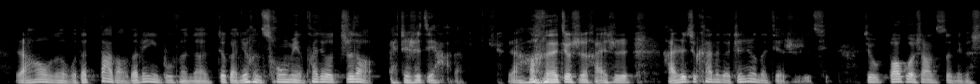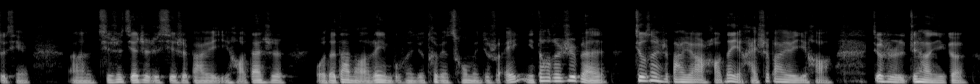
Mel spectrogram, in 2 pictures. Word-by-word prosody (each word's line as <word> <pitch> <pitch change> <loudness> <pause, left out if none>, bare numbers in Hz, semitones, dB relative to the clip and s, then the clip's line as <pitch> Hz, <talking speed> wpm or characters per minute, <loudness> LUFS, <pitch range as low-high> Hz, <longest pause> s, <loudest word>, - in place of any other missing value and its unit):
然 95 -1 0
后 110 -3 +1
呢， 85 - 0
我 80 +1 -4
的 - - +2
大 - - 0
脑 80 -2 -1
的 90 - +3
另 130 - +1
一 115 - +1
部 95 0 -3
分 90 -2 -3
呢， 80 -1 -1
就 105 - +4
感 90 -4 +2
觉 110 - +6
很 115 -4 +4
聪 115 +3 +1
明， 100 -4 +2
它 125 - +2
就 120 -3 +5
知 115 +4 +2
道， 120 -6 +3
哎， 95 - -7
这 95 - +1
是 100 +2 +3
假 85 - -3
的。 - - -16 0.4
然 90 - -2
后 115 +5 +7
呢， 105 - +10
就 120 +2 +7
是 105 -1 +2
还 90 -2 -1
是 100 +1 0 0.3
还 85 - +2
是 120 +3 +6
去 125 - -2
看 125 - 0
那 110 - 0
个 100 - 0
真 125 - 0
正 130 -2 +1
的 90 - -3
截 - - -5
止 - - -12
日 - - -12
期。 - - -18 0.3
就 110 -2 0
包 120 +4 +4
括 120 -2 +4
上 105 0 0
次 95 -1 -6
那 80 - -6
个 80 - -8
事 80 - -6
情， - - -9 0.4
呃， 80 -1 -6
其 100 +5 -5
实 115 - -1
截 100 -1 +2
止 100 -1 -1
日 90 - -4
期 90 +1 -3
是 85 -1 -3
八 80 -2 -4
月 80 -1 -2
1 85 +2 -7
号， 80 -3 -6
但 95 +3 0
是， 90 -1 -4 0.3
我 80 - -4
的 90 - +2
大 105 +3 +1
脑 85 -6 -2
的 75 - -4
另 100 +1 +4
一 - - 0
部 85 0 -7
分 80 -1 -7
就 85 - -6
特 - - -4
别 85 - -4
聪 90 +4 -6
明， 85 - -3
就 85 - -8
说： - - -9
“哎， - - 0
你 100 - -2
到 165 +10 0
了 155 - +1
日 175 +3 +3
本， 90 - 0 0.3
就 175 -2 +3
算 180 -2 +1
是 120 - -5
八 115 -1 0
月 110 - 0
2 100 0 0
号， 100 - -5
那 145 - +1
也 120 - 0
还 90 -4 -6
是 105 - -6
八 120 -1 -3
月 100 -3 0
1 95 0 -3
号。” 85 -3 -8 0.4
就 140 - +2
是 110 -4 0
这 - - -1
样 105 -5 +3
一 90 - -2
个 95 0 -3
100 Hz, 340 characters per minute, -23 LUFS, 85-115 Hz, 0.4 s, 呢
